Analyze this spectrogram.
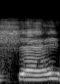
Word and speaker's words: Shea: So I don't know which one is Emily and which one um, is Shay. Is that how it's pronounced? It Shay. is. I'm Shay, and this is Okay, Emily.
